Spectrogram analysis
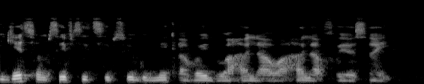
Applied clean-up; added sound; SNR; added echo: none; none; none; none.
